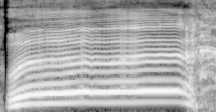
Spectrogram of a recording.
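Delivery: put-on loud, high, drawn-out drunken yell; mock a plastered friend answering the phone; imitating drunk Alan. Streamer mimicking his drunk friend on the phone, slurry holler. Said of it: "Alan, ivre".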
